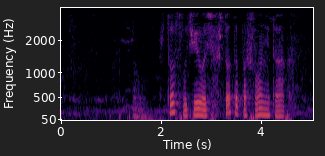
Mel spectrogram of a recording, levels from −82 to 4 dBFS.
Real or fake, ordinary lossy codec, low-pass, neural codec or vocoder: real; MP3, 16 kbps; 3.6 kHz; none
